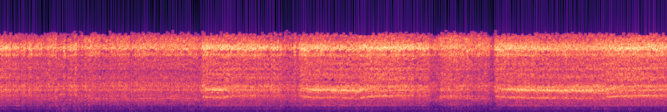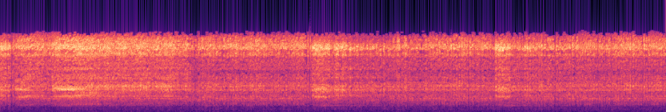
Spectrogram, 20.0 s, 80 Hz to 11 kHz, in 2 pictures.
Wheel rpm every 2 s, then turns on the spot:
230, 230, 220, 230, 220, 230, 230, 230, 230, 230.
none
